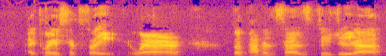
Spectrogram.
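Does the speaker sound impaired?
Yes: cerebral palsy, mild; speech impediment, sounds like Wendy's drive-thru speaker box, may sound drunk.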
